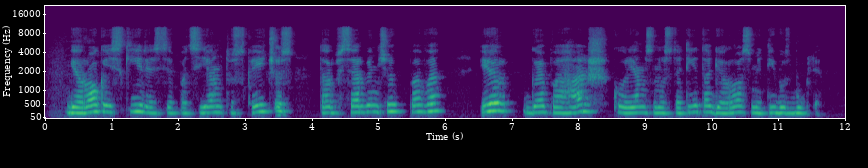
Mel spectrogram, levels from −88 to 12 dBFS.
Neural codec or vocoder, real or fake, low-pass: vocoder, 22.05 kHz, 80 mel bands, WaveNeXt; fake; 9.9 kHz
